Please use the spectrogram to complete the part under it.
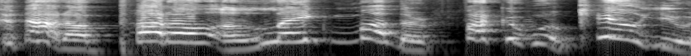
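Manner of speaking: very high, shrieking, drawn-out screaming rant. Recounting a scene from Deep Blue Sea, imitating a screaming character. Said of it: "and he's just screaming".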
